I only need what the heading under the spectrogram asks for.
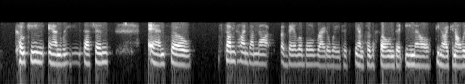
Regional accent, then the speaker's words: California, United States; I'm from California, but I will go coast to coast.

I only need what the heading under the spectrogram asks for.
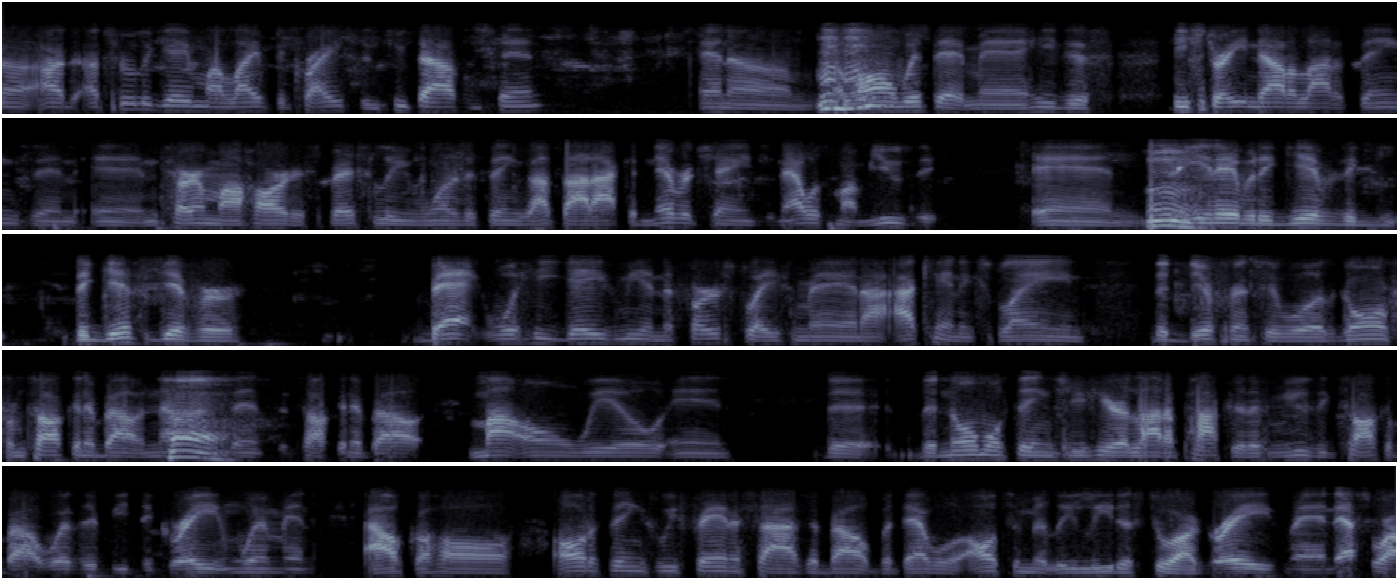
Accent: Youngstown, Ohio, United States; I'm originally from Youngstown, Ohio, little city, a little bit in northeast Ohio, you know, so we share the same area code with Akron, 330, so...

